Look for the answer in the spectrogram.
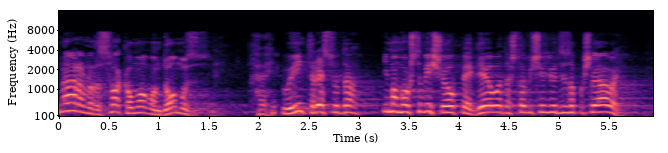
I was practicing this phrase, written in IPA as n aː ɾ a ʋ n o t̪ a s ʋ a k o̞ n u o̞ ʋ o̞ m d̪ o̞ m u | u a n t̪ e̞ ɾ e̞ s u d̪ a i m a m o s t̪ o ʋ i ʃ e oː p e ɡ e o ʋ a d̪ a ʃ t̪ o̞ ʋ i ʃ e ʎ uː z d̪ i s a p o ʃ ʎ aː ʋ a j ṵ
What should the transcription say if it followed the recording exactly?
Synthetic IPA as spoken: n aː ɾ a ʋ n o d̪ a s ʋ a k o̞ m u o̞ ʋ o̞ m d̪ o̞ m u | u i n t̪ e̞ ɾ e̞ s u d̪ a i m a m o ʃ t̪ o ʋ i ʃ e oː p e ɡ e o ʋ a d̪ a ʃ t̪ o̞ ʋ i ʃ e ʎ uː d̪ i z a p o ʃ ʎ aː ʋ a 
